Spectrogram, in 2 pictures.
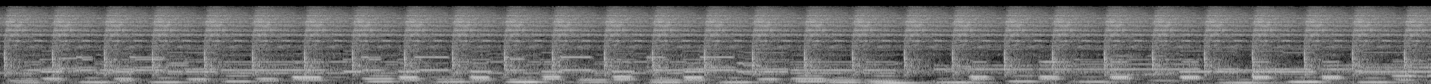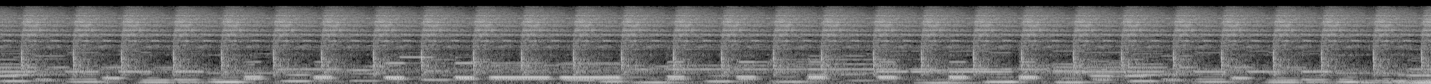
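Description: Upbeat music with a bass line and a melody over a steady beat of bright clashes, about three a second.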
